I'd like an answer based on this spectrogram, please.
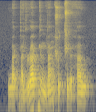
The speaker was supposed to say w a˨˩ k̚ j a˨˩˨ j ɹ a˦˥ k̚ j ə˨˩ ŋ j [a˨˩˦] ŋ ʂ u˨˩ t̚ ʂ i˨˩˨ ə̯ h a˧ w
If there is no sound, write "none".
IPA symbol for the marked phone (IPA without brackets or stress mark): a˧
